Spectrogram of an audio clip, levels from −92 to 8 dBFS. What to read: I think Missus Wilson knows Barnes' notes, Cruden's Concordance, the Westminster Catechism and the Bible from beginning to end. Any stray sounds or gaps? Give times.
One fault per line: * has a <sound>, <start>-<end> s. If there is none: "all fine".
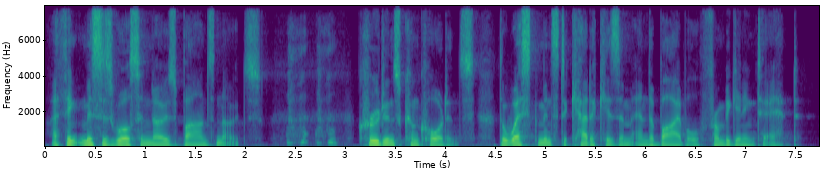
* has a cough, 2.4-3.0 s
